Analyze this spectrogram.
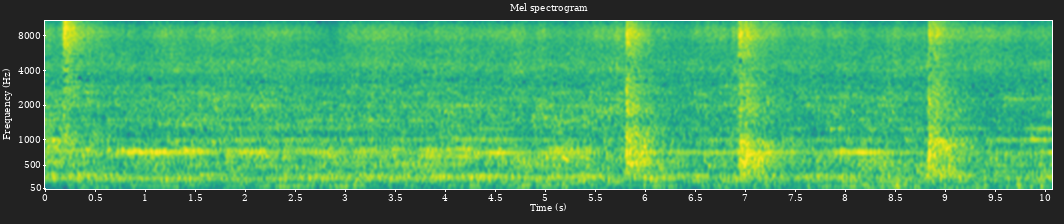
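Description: Red-hot carburised load being lowered into an oil quench tank: a steady machinery hum with four sudden bursts of rushing noise, one just after the start and three more in the second half, as the quench oil flares up around the hot parts.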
